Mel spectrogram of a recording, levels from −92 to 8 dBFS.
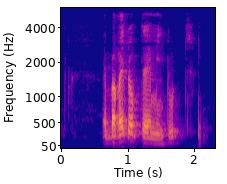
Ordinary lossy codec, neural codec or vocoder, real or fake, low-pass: AAC, 48 kbps; none; real; 5.4 kHz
